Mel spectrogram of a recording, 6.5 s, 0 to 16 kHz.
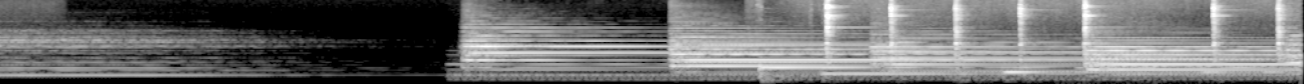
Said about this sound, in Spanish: Esa noche a las 8 todo el pueblo juró haber oído el campanario tañer. Algunos dijeron que sonaba a campanas de cristal, claras y brillantes. Otros, como un corazón que latía a un ritmo de ensoñación.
